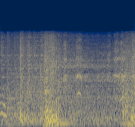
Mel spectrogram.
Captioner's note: gasp; ragged horrified breathing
